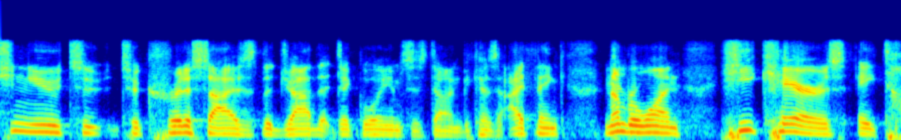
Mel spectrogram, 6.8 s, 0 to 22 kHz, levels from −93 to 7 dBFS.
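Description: From 2.95 to 4.26 s there's an AMR rate drop: the wideband codec steps down from 12.65 to 8.85 kbit/s, so the speech turns rougher and more synthetic, with no gap and no loss of band, then recovers just before "number one he".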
